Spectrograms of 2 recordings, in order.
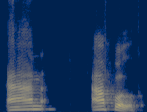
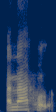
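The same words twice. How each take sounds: First: The n of 'an' is kept separate from 'apple'. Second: The n of 'an' runs straight into 'apple'. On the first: "you say an apple" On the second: "They say"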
